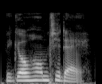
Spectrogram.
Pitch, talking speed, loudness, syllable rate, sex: 175 Hz, 235 wpm, -18 LUFS, 6.1 syllables/s, female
